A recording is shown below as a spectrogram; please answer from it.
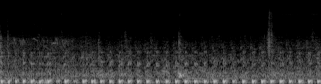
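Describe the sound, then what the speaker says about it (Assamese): A motorcycle engine out in the woods chugs in a steady, rapid pulsing rhythm and sputters without fully catching, loud and close, with light clatter and no talking. "বাইকো ষ্টাৰ্ট বন্ধ হয় হাবিৰ মাজত"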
